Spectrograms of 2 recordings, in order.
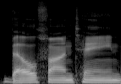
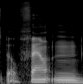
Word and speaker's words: Bellefontaine: So yeah, Bell Fontaine becomes Bel Fountain, gravoir becomes gravo and so on and so forth. So yeah, so it is true that St. Louis people are just bad at pronouncing French words.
